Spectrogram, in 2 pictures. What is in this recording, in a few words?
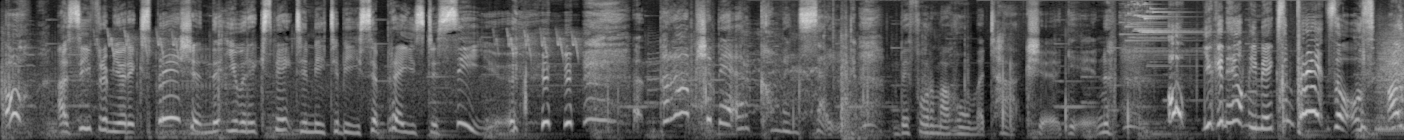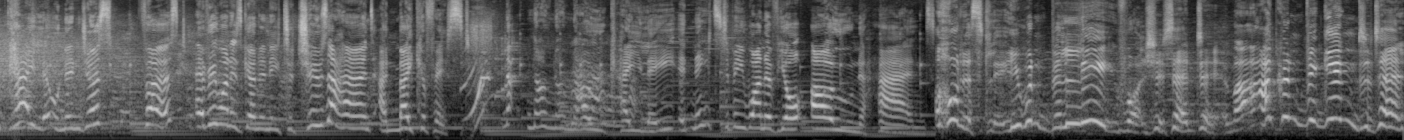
Animation Demo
